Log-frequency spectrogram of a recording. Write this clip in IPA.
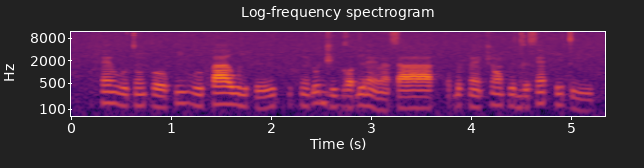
hɛ̃˦ vu˨tũ˨˦koː˨ pi˦vu˧ faː˦wi˧hɨ˨˦ | fĩ˨ɗu˦ d͡ʒi˨ɡɔ˨ ɗɨ˦ɾɛ̃˨lã˨ saː˧ | ɓə˨k͡pɛ̃˨ t͡ʃɔ̃˧ pɨ˨dɨ˨sɛ̃˦ hi˦ti˨

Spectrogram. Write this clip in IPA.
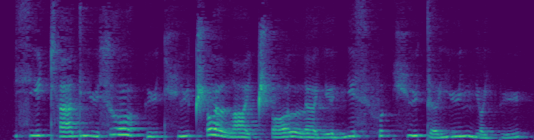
sʲe˨˥ cʰa˩˧d jy˧˩˧sɣɔ˥˩ʊ̯ ky˩˧dçy˨˥t͡ʃʼɔ˥˩jðˤa˨˩ɪ̯ t͡ʃʼɔ˩˧ lːɐ˨˩lʲə˨˩nʲe˦˥s fə˦˥kçy˦˥ də˩˧jy˦˥ nʲɔ˧˩˧jpy˨˥

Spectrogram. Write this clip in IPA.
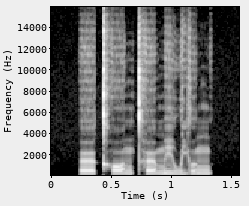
œː˨˧kʰɔː˨˥nt̪ʰœː˨˥miː˧w jʊ˥ŋ

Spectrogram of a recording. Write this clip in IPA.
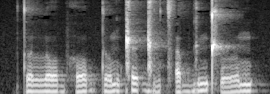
tʊ˨ lːoː˨bhoː˩˥b tʊː˩˥mǁø˧˥ɡ͡ǁu˩˥ t͡sʼɐ˩˥bɡy˧˥mt͡ʃʼʊː˩˥m

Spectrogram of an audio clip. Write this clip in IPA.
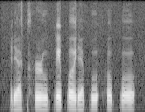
ɾʲa̤˨kʰɹu˨pe˦ pɤ˦ɾʲa̤˨pu˨ho˨ po˨

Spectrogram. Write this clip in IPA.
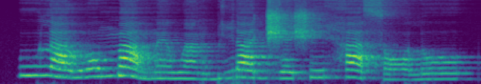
u˦la˧wɔ˦ma˦˨ mɛ̃˨wã˨ ɡ͡bi˨˦ɾa˧ d͡ʒɛ˧ʃĩ˦ha˦˨ sɔ˨ lo˧

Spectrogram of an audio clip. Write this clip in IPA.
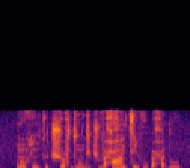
ɾõ˦hĩ˨kʉ˦t͡ʃʃu˦ħ d͡zũ˨dʏ˧t͡ʃvɨ˦ħʕã˦j t͡si˦˨fu˨ʔʏ˦˨ħʏ˨ ɗu˦˨

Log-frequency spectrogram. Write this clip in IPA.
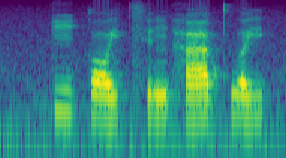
kiː˧kɔː˨˩j t͡sʰɪ˨˧ŋhaː˨˥ kʷʰɐ˧j

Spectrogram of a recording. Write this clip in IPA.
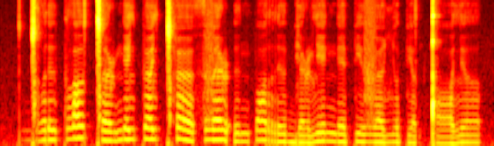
ɡ͡ǀʊ˨ɾɨ˨plˠɤ˦ ǀəː˨ɭŋe˦lʲpœ˦lʲǀʰœː˦˨θ vɛ˦ɭ ʔɨ˨ŋpɔ˦rɨ˨ bʲɛ˨ɭlʲe˦ ŋe˨pʲɨ˨ vœ˨ʎʊ˨ pʲɔ˨dǃɔː˨ lʲɤ˦

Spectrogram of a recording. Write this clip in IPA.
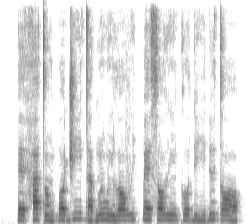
ɛ˧ha˦tɔ̃˨ ɡ͡bɔ˦˨d͡ʒiː˦ da˨ɡʷĩ˦wĩ˨ lɔ˧vi˧ k͡pɛ˦sɔ˦ ɣĩ˧ ko˧ ɗiː˨ɗɨ˦ dɔ˦˨

